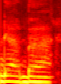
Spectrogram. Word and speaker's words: D'Alba: dari Korea Selatan dan walaupun ini ada apostrophe dibacanya bukan the Abdullah tapi daba nah produknya ada apa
